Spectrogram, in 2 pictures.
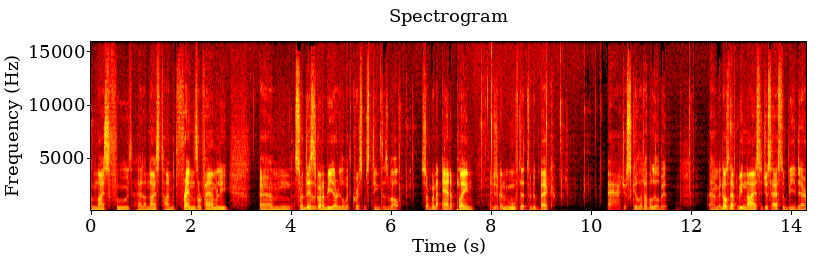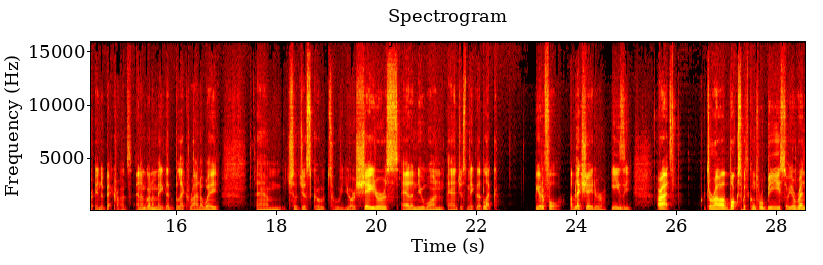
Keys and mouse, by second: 5.9-11.1 shift+drag, 6.2 shift+a, 7.7 g, 9.1 r, 10.7 s, 11.9 KP_0, 12.7 s, 13.8-15.4 drag, 21.8-23.9 drag, 25.9 ctrl+b, 28.1 click, 28.1-28.5 middle drag, 28.1-28.5 right drag.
